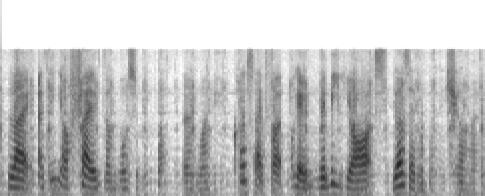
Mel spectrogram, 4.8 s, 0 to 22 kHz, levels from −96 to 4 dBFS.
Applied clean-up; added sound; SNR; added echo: neural mask model RNNoise.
